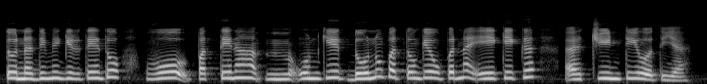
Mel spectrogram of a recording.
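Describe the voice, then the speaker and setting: A woman chatting casually on a call, consoling and gently scolding as she tells a simple story in a conversational way. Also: high voice, a little slow. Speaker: caller consoling an older sister figure. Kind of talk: casual phone chat with storytelling. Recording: dull lo-fi call recording.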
